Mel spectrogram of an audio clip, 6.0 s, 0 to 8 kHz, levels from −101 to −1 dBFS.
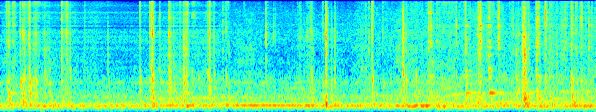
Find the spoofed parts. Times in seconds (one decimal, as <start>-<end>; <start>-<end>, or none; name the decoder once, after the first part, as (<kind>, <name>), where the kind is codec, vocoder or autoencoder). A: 0.0-2.2 (codec, DAC)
